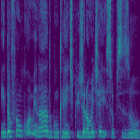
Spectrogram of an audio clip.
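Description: A woman talks at a fairly high pitch that varies in an ordinary way. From Rio de Janeiro, Brazil. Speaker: advertising creative director and actress. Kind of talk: casual chat.

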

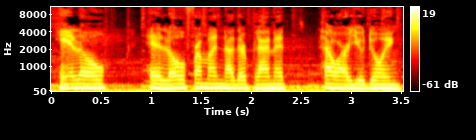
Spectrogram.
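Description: Over clear music in the background, a put-on character voice at a middle pitch speaks at a moderate pace. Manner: stereotyped sci-fi greeting.

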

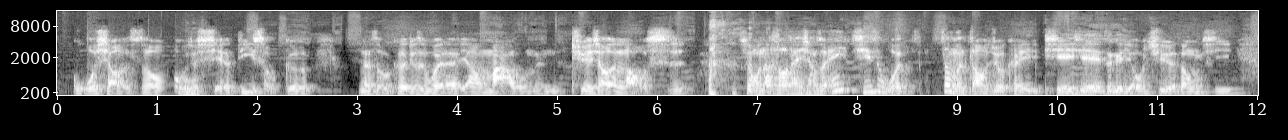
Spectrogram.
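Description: Over music in the background, a man with a Taiwanese accent speaks at a fairly low pitch and a moderate pace, with lively intonation and very even loudness. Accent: Taiwanese Mandarin. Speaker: singer-songwriter. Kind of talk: interview. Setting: radio studio.

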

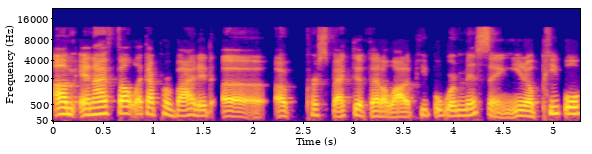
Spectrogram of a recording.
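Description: Against a quiet background, someone with a Mid-Atlantic American accent talks at a moderate pace, recorded dry and close with no echo. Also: woman. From Northern Virginia (Arlington). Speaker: energy healer and YouTube creator. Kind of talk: interview.

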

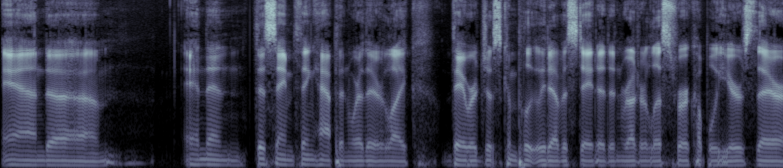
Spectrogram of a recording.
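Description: A bright, sharp tone with an American accent, fairly even intonation and a moderate pace, on a very clean recording with a silent background. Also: man, very deep, low pitch for a man. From Texas. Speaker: musician. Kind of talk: panel discussion. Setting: stage with audience.

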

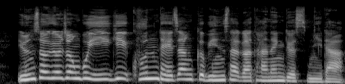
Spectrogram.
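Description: The voice moves at a fairly slow pace with very wide pitch swings. It is a very clean recording with a silent background. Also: woman. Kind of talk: news reading. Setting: studio.

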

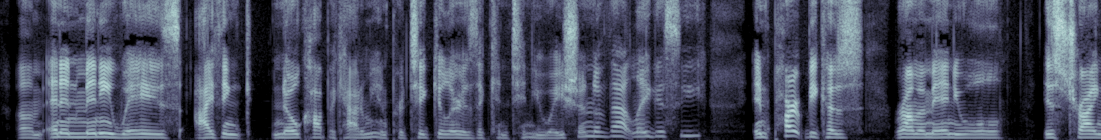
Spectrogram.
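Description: A woman speaks at a fairly quick pace in an ordinary speaking voice, medium in pitch with ordinary pitch variation, recorded very cleanly against a silent background with a dry, close sound and no echo. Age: 20s. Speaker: youth activist organizer. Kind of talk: panel discussion.

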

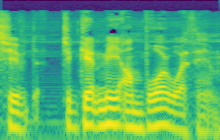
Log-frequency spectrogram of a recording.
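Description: This man's voice sits fairly low. He speaks fairly slowly in a flat monotone. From Taiwan. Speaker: pastor and author. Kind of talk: radio interview. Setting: studio.

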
